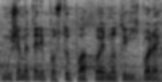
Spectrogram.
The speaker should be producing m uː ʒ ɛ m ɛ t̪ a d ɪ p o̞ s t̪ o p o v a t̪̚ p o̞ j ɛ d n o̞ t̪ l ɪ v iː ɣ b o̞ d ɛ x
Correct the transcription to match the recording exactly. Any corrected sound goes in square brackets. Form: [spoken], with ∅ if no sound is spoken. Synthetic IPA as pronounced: m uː ʒ ɛ m ɛ t̪ [ɛ] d ɪ p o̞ s t̪ [u] p o v a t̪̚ p o̞ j ɛ d n o̞ t̪ l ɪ v iː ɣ b o̞ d ɛ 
